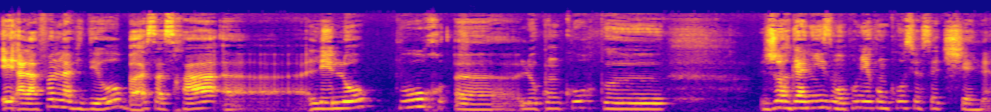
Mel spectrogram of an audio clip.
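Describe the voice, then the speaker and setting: Heard over noticeable background noise and audible room echo, a woman speaks at a medium pitch. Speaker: knitting podcaster. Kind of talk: casual chat. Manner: loud; hesitant, many fillers.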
